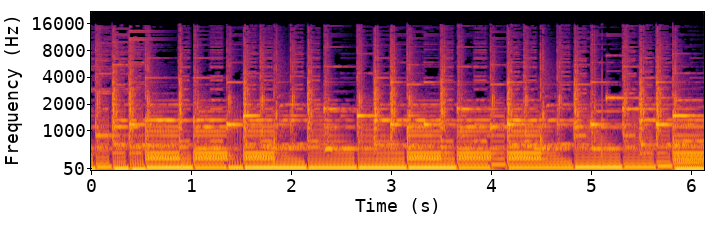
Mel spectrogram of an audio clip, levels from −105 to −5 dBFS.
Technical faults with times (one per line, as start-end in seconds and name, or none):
1.83 dropped buffer (overrun)
5.11 dropped buffer (overrun)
